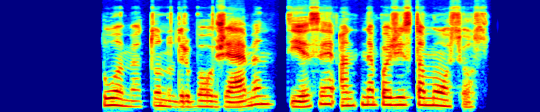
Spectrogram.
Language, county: Lithuanian, Tauragė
